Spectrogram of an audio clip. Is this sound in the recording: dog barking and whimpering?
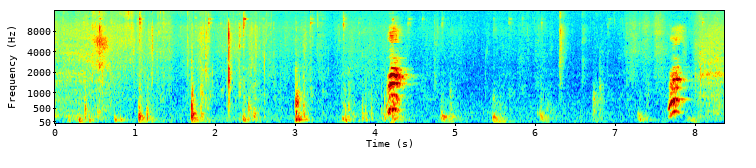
yes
